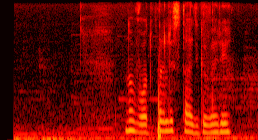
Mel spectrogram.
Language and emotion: Russian, neutral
